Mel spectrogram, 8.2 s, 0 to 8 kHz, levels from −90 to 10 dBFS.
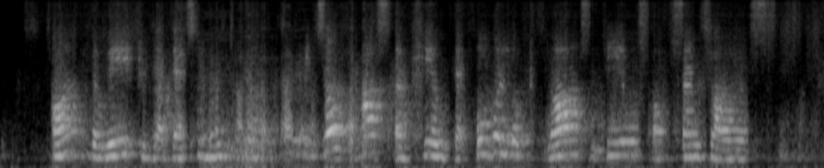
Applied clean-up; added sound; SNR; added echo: neural separator model SepFormer DNS4.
